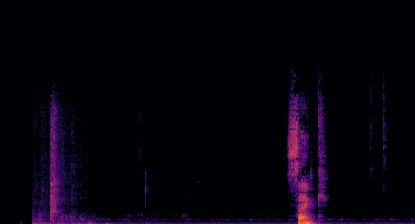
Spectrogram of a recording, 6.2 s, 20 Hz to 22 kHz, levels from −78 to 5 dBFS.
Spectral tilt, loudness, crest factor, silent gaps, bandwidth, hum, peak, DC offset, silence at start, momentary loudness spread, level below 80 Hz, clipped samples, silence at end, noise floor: -4.5 dB/octave; -26 LUFS; 26 dB; none; 15.5 kHz; none; -8 dBFS; under 0.1%; 0.75 s; 30 LU; -66 dBFS; under 0.1%; 1.35 s; -62 dBFS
